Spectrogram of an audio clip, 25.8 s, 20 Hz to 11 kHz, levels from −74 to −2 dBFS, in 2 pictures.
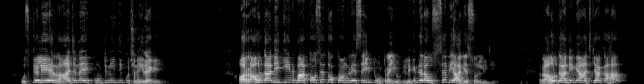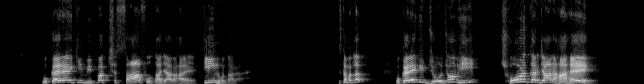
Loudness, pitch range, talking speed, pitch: -22 LUFS, 230-285 Hz, 150 wpm, 250 Hz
